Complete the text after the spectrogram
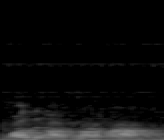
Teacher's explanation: dalnya itu kita tekan dulu ada pantulan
